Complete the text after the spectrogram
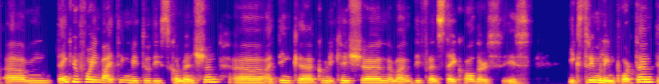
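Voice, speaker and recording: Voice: mid-range voice, darkish tone. Remote panelist, hesitant. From Croatia. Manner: measured, with frequent hesitant fillers and restarts. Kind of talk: conference panel remarks on economic policy. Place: remote, not in the conference room. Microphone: video call.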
